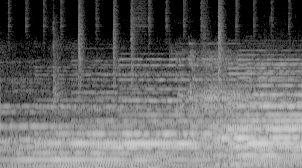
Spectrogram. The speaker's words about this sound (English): What's the new toy you've brought with you? This is new to me. It's a Death by Audio Rooms reverb pedal.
